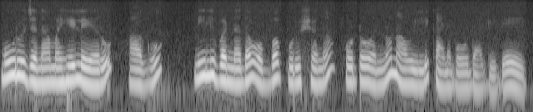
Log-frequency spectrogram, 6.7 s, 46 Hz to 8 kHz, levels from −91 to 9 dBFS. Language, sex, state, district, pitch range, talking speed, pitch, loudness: Kannada, female, Karnataka, Bangalore, 160-205 Hz, 110 wpm, 180 Hz, -15 LUFS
